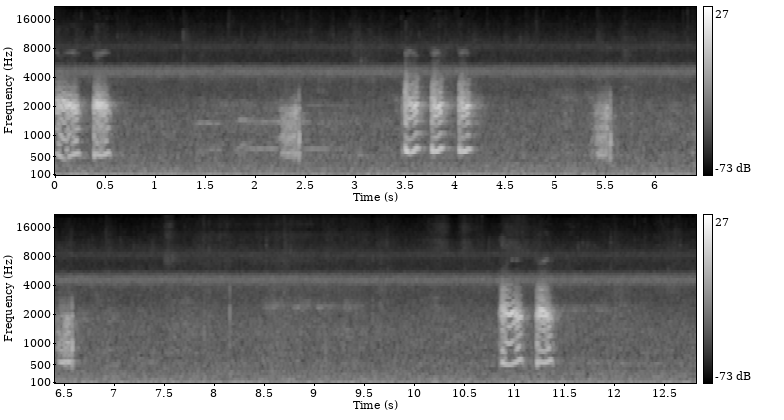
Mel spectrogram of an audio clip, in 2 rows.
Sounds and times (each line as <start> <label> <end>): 0.0 Frog chirping 0.7
3.5 Frog chirping 4.3
5.4 Frog chirping 5.7
6.4 Frog chirping 6.7
10.9 Frog chirping 11.6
